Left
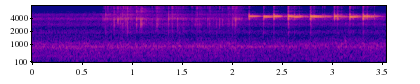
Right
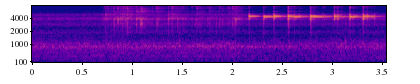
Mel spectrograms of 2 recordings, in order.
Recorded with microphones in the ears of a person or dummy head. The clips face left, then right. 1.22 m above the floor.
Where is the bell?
35° left (ahead or behind), 0.8 m.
